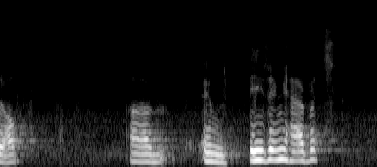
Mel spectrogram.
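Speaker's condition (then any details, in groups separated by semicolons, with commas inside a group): Essential tremor; more than half of life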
